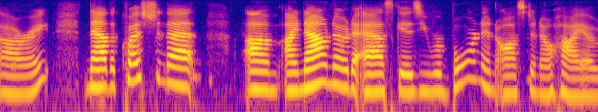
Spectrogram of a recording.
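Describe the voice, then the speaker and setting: With a bright, sharp tone and lively intonation, a woman at a fairly high pitch speaks at a fairly slow pace. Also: quiet background. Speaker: interviewer. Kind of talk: interview questions.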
